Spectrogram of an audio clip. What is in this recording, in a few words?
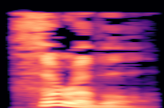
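"thurible", British English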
